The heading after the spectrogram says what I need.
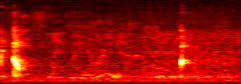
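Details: One-week-old baby boy with hiccups: two short, sharp hiccup sounds about one and a half seconds apart, with quiet room noise between them.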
